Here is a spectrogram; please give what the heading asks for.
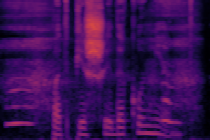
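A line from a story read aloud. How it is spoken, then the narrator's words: Growl. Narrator (Russian): зарычал его зверь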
